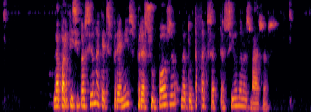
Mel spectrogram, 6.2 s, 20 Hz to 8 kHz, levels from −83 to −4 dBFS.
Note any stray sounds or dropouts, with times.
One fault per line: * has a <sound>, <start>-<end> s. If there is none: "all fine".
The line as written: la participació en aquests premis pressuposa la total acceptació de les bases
* has a dropout, 3.9-4.0 s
